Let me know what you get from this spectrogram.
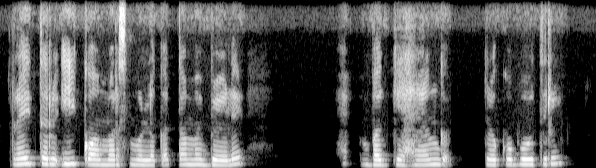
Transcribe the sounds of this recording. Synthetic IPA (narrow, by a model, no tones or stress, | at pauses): ɾɐjt̪ɐɾuʔiːkaːmɐɾsmulɐkɐt̪ɐmɐbeːɭe | bɐɡːeɦɛːŋɡ | t̪oːkobot̪iɾi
